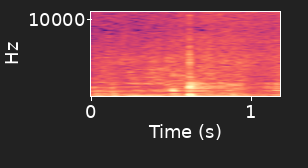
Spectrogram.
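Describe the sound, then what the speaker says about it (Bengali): Rice lightly frying in a pan for biryani, a soft continuous sizzle with a brief scrape of stirring partway through, heard up close and alone. "চালটা এখন হালকা ভাজা হবে।"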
